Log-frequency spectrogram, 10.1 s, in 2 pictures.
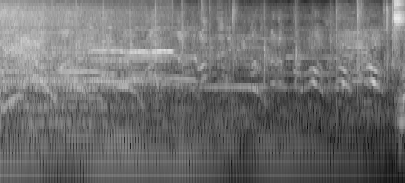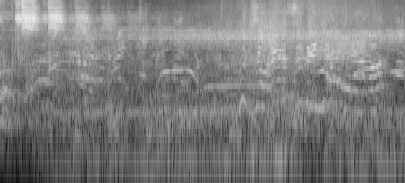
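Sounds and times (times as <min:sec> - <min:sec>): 
crowd cheering at a DJ event: 0:00.0 - 0:10.1
speech: 0:05.0 - 0:05.6.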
